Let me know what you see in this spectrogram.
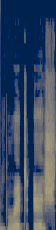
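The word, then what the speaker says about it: Brit(ish): in the UK and I say britsh I say the title that way because um describe how it's spelled for those in the podcast because uh the way that she has the title spelled is it literally is Brit all by itself and then um ish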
